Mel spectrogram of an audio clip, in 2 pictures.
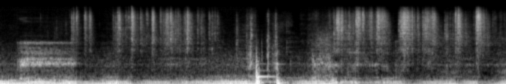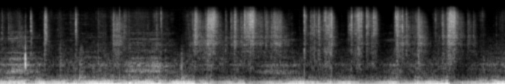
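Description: Aluminium foil crinkling and rustling while ground meat is scraped out of a metal bowl and spread across it with a spatula, with one sharp knock about three and a half seconds in. A steady low electrical hum runs underneath.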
